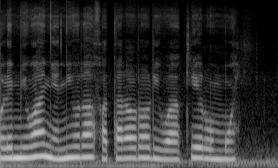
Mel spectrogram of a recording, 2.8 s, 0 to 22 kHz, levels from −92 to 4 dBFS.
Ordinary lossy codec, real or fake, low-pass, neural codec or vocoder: none; fake; none; codec, 44.1 kHz, 7.8 kbps, Pupu-Codec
